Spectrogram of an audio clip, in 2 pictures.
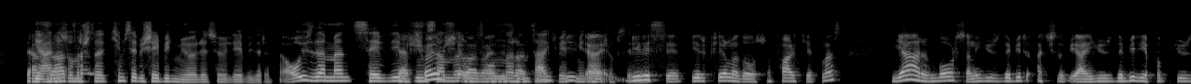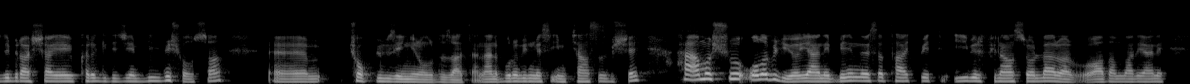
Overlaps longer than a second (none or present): present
